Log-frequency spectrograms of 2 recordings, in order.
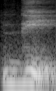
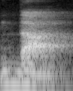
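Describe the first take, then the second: First: The word ends in a long 'ee' vowel. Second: The word ends in a short 'uh' vowel. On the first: The next word begins with a vowel. "T H E এর পরে আছে vowel, তাহলে এর উচ্চারণ হবে দি" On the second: The next word begins with a consonant. "T H E এর পরে consonant আছে, তাহলে এটা উচ্চারণ হবে দা"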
